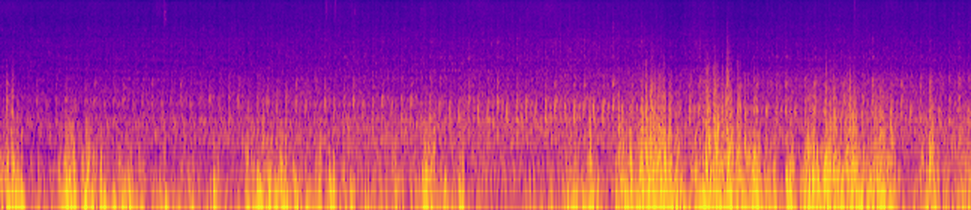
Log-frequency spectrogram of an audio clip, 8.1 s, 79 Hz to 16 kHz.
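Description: Wind buffeting the microphone, swelling in gusts about two thirds of the way through, over the low steady run of a Scania R500 truck's diesel engine idling.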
